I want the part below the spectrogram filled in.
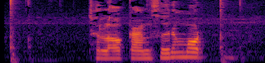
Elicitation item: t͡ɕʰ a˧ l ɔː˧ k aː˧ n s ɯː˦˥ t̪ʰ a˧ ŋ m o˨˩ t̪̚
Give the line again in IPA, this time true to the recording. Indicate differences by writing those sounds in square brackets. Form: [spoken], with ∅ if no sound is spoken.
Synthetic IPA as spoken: t͡ɕʰ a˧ l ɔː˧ k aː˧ n s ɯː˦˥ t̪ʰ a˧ ŋ m o˨˩ t̪̚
